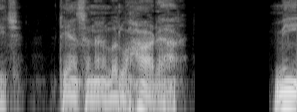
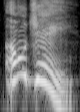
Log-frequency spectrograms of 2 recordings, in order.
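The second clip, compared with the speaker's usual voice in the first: high, loud yell of the name; hollering; 4 dB louder than usual. Acted. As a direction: call him off sharply. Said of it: "Nicole hollered".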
